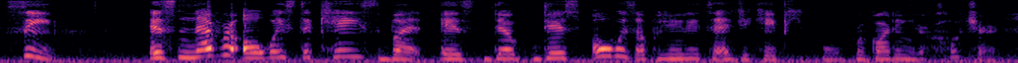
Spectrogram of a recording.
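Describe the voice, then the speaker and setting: A woman's voice: fairly high pitch, expressive, moderate pace, a little hiss or hum, low-quality recording. Passionate young woman. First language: Yoruba. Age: young adult. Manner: passionate and emphatic, slipping into Yoruba phrases. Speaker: vlogger. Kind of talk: casual vlog monologue.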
